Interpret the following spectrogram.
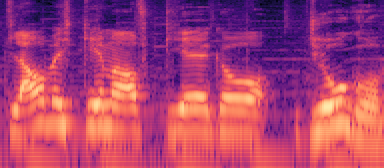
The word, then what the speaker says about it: Diogo: Aber ich glaube, ich gehe mal auf Diogo, wird er ja ausgesprochen. Also ist ja ein O drin im Namen.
